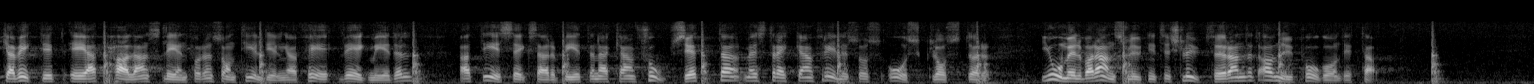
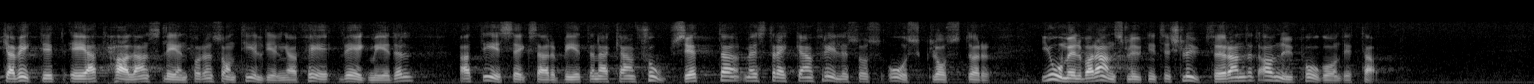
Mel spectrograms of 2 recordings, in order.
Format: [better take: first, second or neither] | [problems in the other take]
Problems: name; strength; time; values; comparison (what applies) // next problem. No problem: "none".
second | background sound (Hammer); 17 dB below the speech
